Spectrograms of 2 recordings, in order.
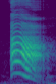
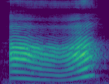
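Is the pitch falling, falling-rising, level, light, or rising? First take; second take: falling; falling-rising. First: The pitch falls sharply from high to low. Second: The pitch dips down and then rises. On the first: "Just directly fall" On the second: "third tone, fall, then rise"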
